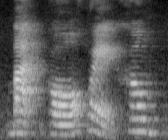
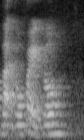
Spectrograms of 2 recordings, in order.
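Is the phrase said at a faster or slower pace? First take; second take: slower; faster. First: The phrase is spoken at a slower pace. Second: The phrase is spoken at a faster pace.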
